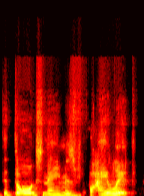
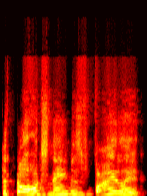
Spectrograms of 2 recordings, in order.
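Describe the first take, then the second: First: Said in the usual way. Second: Much higher, slow and pointed retelling; husband stressing the sign to wife, higher and slow; emphatic repeat. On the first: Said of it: "I look at her and I say". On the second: Retold or imitated. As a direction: press each word so it lands.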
